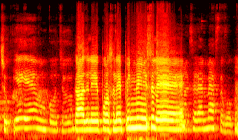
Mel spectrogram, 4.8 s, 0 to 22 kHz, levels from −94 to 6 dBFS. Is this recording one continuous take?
yes; 0 cuts

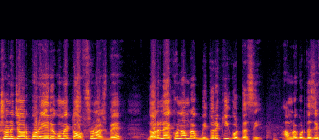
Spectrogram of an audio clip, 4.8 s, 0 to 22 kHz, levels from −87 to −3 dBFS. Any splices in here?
no; 0 cuts

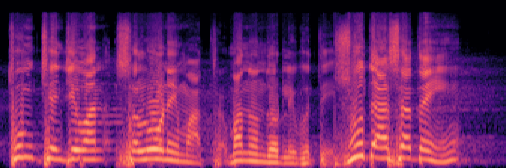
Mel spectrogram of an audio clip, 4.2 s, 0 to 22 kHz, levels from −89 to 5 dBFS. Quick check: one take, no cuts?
no; 1 cut; at 2.7 s

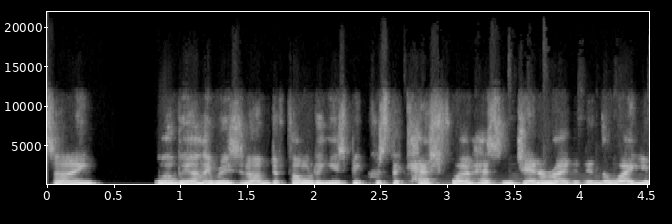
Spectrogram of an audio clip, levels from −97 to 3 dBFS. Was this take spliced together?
no; 0 cuts

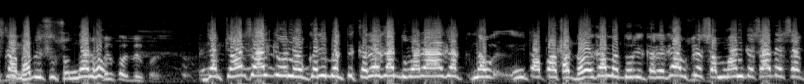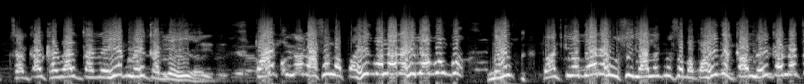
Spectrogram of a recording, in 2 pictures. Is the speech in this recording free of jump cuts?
yes; 0 cuts

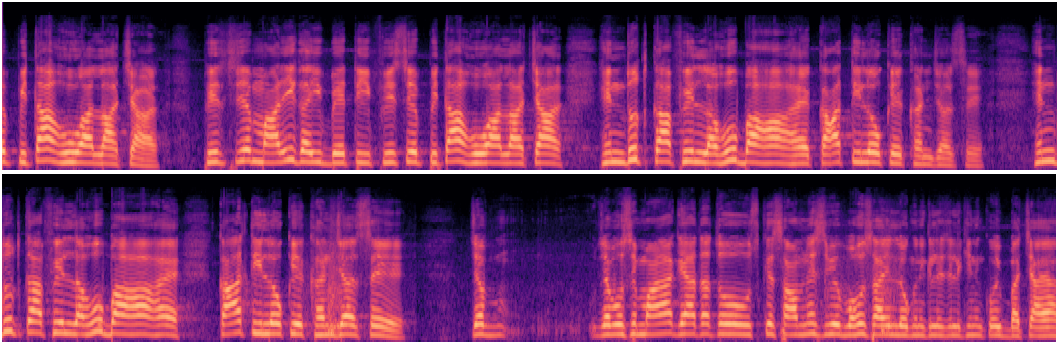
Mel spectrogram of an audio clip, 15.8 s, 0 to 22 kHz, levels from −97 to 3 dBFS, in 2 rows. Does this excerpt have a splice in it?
no; 0 cuts

